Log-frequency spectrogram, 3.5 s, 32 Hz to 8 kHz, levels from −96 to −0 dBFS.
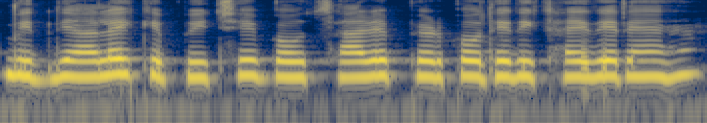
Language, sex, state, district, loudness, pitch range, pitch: Hindi, female, Jharkhand, Deoghar, -14 LUFS, 250-265 Hz, 255 Hz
